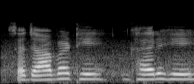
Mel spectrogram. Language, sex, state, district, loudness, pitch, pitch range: Hindi, female, Uttar Pradesh, Gorakhpur, -15 LUFS, 235 Hz, 230-240 Hz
